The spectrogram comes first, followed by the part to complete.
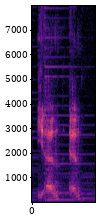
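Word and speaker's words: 円: and then n unlike how we say how we refer to japanese money as yen they just pronounced it as just en and here since he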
